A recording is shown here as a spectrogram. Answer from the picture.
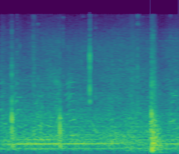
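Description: Car door handle and latch giving a few light clicks as the door is pulled open, over a steady low engine hum.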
